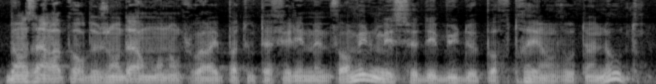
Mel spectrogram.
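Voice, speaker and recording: Urbane radio-play lawyer, deep voice with rasp, formal diction, composed and inquisitive. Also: male voice, lively intonation, a little mellow. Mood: probing, composed. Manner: measured, formal, questioning. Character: urbane, probing male lawyer and family friend. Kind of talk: vintage French radio drama acting.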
